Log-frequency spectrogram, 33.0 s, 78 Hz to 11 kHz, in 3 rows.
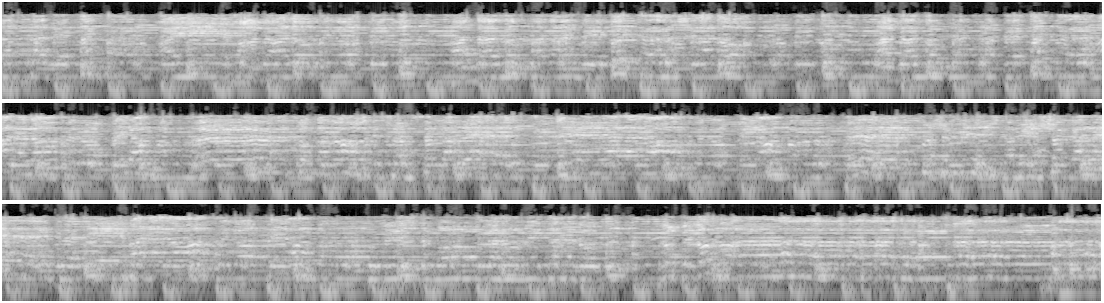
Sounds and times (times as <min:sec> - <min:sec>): Folk music: 0:00.0 - 0:32.9.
